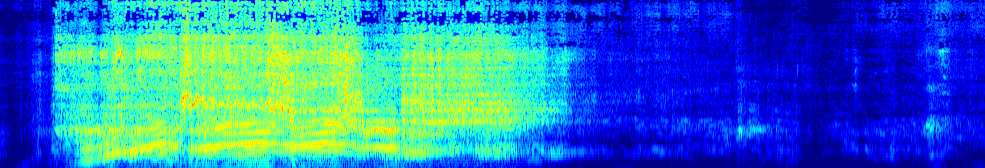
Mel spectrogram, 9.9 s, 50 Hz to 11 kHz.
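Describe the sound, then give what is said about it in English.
A 2014 C7 Corvette's manual, naturally aspirated V8 engine roars hard under heavy acceleration while tires squeal, loud for about five seconds, then the noise cuts away into near quiet. “Okay, yeah, that's not a slow car at all. This is a 2014 C7 Corvette.”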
